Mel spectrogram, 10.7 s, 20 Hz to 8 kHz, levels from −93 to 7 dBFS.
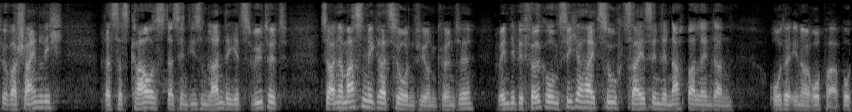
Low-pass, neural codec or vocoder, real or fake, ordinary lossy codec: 7.2 kHz; none; real; AAC, 32 kbps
